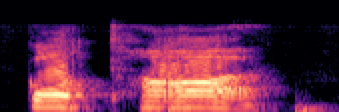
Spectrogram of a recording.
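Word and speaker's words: כָּתַר: Number उसका 3803 है और ये कौथार प्रोनाउंसिएट होता है।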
